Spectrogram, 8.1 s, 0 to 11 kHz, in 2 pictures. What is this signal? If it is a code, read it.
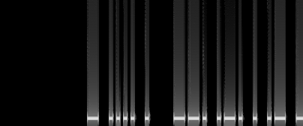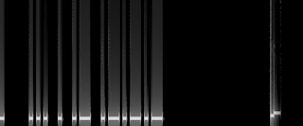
Morse code, heard as a keyed tone, about 25 wpm, 700 Hz. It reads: THE GREAT SEA.
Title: Sentences from Top 1000 Words - Review Part 1 - 25wpm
